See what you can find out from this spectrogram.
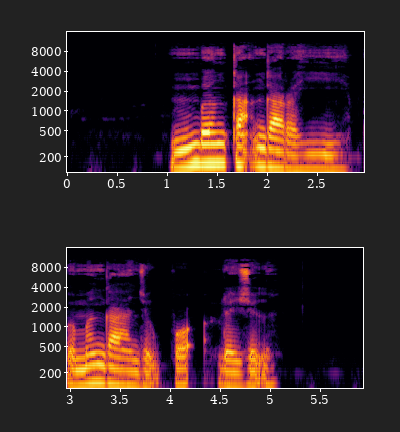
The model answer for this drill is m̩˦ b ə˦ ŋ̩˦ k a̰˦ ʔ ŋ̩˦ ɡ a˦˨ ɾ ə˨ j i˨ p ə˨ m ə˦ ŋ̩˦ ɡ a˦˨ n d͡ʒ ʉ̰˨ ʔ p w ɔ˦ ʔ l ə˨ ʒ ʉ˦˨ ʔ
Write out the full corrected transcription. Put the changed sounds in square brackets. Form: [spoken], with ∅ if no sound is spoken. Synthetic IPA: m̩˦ b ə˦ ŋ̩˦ k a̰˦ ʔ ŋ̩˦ ɡ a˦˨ ɾ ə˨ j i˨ p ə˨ m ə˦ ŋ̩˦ ɡ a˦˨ n d͡ʒ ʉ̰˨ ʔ p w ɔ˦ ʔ l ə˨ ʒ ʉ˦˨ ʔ

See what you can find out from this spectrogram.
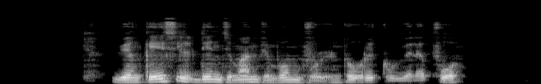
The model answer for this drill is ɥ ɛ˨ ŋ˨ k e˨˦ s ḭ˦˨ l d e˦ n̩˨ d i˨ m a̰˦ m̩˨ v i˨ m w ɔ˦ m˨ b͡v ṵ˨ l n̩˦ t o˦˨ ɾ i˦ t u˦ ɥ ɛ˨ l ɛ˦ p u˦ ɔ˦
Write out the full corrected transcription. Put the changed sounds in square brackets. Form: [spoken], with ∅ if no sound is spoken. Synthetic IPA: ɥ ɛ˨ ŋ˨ k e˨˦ s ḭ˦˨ l d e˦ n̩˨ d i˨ m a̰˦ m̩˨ v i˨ m [b] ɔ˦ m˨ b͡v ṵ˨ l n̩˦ t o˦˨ ɾ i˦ t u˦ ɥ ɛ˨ l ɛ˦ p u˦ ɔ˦

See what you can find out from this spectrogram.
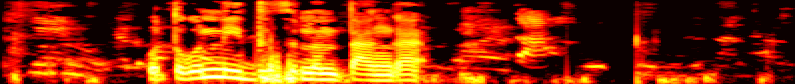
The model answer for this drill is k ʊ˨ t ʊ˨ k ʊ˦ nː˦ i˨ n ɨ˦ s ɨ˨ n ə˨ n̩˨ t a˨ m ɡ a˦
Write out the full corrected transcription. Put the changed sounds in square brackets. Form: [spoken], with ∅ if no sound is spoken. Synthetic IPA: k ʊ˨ t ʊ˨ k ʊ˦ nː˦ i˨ [d] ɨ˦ s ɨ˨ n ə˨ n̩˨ t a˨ [ŋ] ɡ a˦

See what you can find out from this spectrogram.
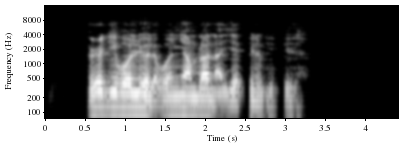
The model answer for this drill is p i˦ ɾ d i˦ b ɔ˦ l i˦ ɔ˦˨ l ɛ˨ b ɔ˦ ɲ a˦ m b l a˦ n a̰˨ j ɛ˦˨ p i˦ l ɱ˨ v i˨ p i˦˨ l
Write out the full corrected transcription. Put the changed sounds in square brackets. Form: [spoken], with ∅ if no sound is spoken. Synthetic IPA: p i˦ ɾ d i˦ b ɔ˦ l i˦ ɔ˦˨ l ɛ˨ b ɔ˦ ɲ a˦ m b l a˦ n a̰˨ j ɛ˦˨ p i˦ l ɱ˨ v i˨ p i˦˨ l

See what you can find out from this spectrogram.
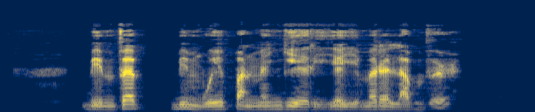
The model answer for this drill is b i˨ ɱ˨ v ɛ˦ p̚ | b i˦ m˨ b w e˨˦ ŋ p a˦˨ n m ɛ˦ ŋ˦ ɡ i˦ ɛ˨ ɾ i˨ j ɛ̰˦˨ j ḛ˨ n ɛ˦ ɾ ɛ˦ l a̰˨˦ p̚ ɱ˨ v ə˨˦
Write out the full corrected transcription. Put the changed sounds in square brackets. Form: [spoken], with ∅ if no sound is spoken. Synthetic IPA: b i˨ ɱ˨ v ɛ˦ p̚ | b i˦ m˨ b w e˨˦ [∅] p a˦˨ n m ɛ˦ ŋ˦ ɡ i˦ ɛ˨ ɾ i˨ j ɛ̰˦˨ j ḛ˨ [m] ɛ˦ ɾ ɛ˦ l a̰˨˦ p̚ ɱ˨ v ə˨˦

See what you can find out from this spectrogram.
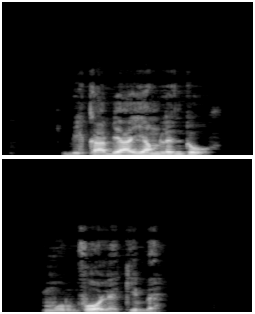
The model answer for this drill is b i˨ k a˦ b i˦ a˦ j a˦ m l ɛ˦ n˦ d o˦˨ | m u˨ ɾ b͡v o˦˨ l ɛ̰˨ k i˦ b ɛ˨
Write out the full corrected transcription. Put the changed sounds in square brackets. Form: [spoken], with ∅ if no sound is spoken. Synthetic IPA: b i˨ k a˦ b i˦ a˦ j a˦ m l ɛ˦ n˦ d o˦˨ | m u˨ ɾ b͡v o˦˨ l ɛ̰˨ k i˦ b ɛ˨

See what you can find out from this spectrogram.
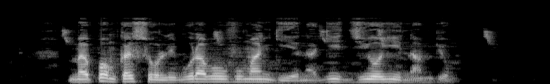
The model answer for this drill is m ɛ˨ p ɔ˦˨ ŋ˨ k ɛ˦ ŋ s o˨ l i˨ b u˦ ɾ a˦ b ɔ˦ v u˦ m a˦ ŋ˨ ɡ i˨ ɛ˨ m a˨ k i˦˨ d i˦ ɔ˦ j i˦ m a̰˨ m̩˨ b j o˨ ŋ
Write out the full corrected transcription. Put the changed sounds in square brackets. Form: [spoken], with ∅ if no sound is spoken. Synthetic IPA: m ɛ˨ p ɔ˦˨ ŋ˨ k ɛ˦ [∅] s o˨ l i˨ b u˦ ɾ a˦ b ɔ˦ v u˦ m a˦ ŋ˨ ɡ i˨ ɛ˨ [n] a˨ [ɡ] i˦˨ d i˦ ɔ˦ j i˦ [n] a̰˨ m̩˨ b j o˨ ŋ

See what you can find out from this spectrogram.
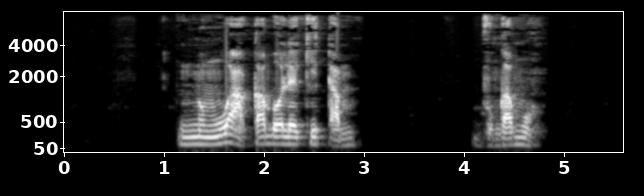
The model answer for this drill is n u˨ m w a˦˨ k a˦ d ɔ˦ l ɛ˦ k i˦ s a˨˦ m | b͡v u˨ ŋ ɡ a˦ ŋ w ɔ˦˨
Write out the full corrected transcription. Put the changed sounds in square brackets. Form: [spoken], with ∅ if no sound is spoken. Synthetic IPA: n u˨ m w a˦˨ k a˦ [b] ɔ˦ l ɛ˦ k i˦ [t] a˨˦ m | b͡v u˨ ŋ ɡ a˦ [m] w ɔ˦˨

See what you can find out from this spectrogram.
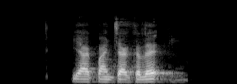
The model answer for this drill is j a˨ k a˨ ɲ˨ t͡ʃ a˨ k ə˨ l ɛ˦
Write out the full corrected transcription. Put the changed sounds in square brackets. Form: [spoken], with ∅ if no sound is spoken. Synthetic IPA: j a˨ [k͡p] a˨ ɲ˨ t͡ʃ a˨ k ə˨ l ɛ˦

